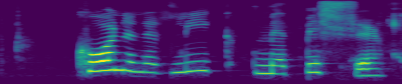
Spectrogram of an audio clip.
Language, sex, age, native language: Icelandic, female, 9, Icelandic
